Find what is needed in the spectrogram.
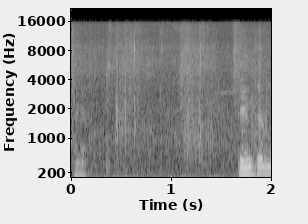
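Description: Faint footsteps of someone walking, a few steps about half a second apart, followed by a voice starting to speak near the end.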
